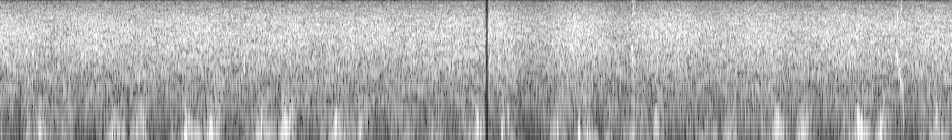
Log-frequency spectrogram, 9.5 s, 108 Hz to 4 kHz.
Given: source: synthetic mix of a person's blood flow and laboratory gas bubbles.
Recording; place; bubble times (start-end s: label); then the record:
Doppler ultrasound of blood flow; precordium
2.41-2.49 s: bubbles
5.05-5.13 s: bubbles
6.15-6.26 s: bubbles
6.30-6.39 s: bubbles
8.95-9.11 s: bubbles
From the record:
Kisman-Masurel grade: 121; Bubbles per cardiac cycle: 1 to 2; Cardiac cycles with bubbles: 10 to 50%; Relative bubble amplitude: barely perceptible (0.100 to 0.250); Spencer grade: 2 (many but less than half of the cardiac periods contain bubble signals, singularly or in groups); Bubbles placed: anywhere in the cardiac cycle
